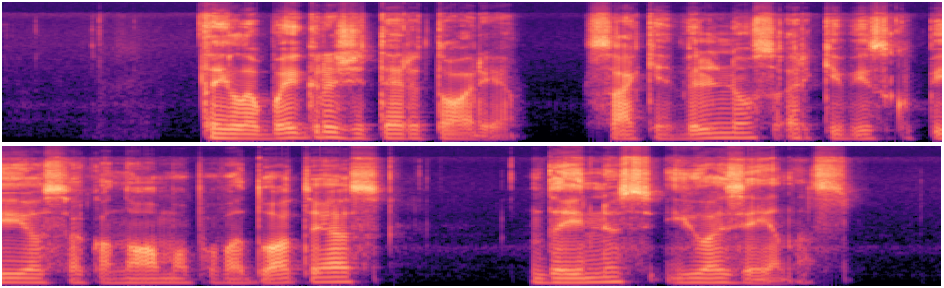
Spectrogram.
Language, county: Lithuanian, Panevėžys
